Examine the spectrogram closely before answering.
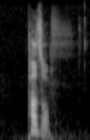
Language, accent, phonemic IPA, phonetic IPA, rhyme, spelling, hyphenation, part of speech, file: English, Canada, /ˈpʌzəl/, [ˈpʌzɫ̩], -ʌzəl, puzzle, puz‧zle, noun / verb, En-ca-puzzle.ogg
- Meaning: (noun) The state of feeling confused or mystified because one cannot understand a complicated matter, a problem, etc.; bewilderment, confusion; (countable) often in in a puzzle: an instance of this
